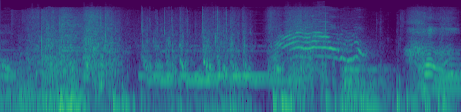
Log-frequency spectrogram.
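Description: A cartoon cat meows and caterwauls loudly in long, rising and falling cries, with splashing water and voices speaking around the calls.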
